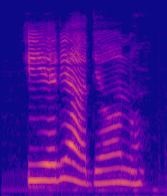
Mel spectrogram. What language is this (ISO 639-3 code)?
ibo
